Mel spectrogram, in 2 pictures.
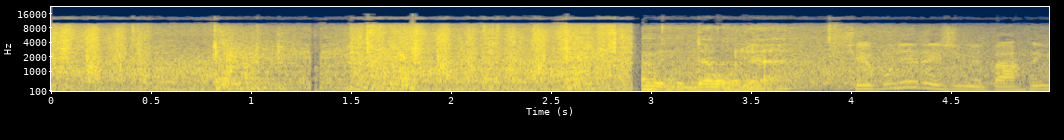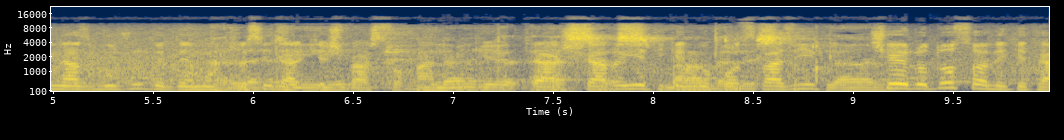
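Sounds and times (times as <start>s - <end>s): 
gunfire from troops firing on people in Bahrain: 0.0s - 3.0s
dense wall of noise: 0.0s - 9.9s
speech: 3.0s - 9.9s.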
